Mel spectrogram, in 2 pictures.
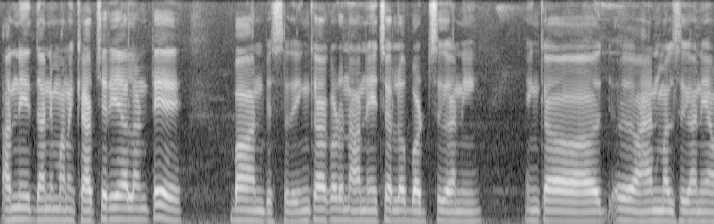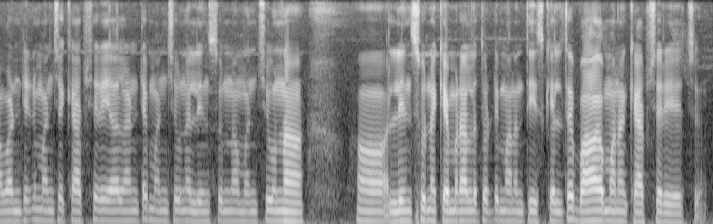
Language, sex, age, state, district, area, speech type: Telugu, male, 18-30, Telangana, Sangareddy, urban, spontaneous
